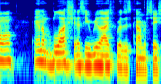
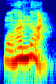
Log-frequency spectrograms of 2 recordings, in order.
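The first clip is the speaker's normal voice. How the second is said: louder, higher huff; huffy; 9 semitones higher, 10 dB louder than usual. A narrator's reading. Pegasus refusing to talk about it, huffing. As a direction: snap it back, irritated. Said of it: "Blitz huffed".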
